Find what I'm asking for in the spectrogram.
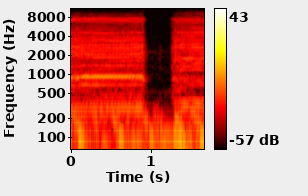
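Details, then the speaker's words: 2000 Land Rover Discovery TD5, door panel off: power window motor whirs evenly, pauses, then runs smoothly again, worked from the front switch and then the window switch; windows and switches had not been working but now work normally after minimal intervention. "That's from the front switch. yeah, then can you show them the back switch? That's from the window switch. Everything now works."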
